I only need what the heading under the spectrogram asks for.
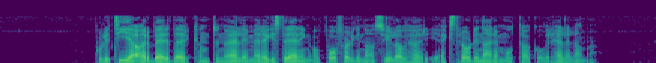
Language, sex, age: Norwegian, male, 26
